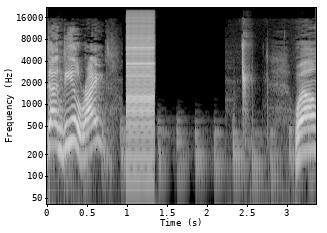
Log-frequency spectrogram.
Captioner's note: buzzer buzzing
